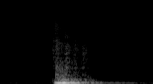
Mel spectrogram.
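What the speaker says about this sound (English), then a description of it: "one of my cats by my door" A house cat bumps against a door, giving a single dull thud that lingers briefly and fades, close by in an otherwise quiet room.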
